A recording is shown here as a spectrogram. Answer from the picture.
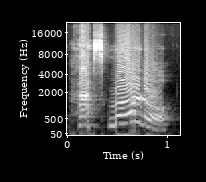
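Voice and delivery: loud, high, slow call; hearty mocking shout; shouted with laughter. A narrator's reading. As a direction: boom it out, about to laugh. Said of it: "breaking into a short shout of laughter".

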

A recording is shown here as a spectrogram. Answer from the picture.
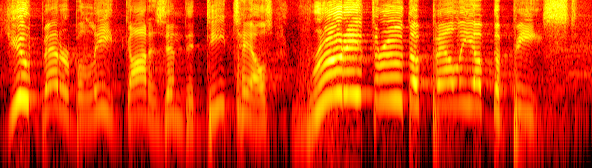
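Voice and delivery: loud, high, driving preacher delivery; full-force preaching. Real, not acted. Preacher warning the congregation God will act, full-force preaching. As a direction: preach it with booming urgency, stretching key phrases.

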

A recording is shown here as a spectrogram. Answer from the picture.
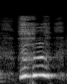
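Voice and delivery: sudden high burst of laughter. Real, not acted. Remembering his mates showing up, a high loud laugh. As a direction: squeal a laugh.

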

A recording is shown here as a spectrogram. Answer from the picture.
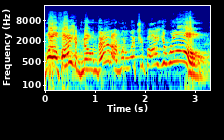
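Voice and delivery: loud, high, rushed mock outrage; retold angry yell, speeding up to the last word; indignant outburst. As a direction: imitate an offended lady exploding mid-thanks. Retold lady angrily storms off.

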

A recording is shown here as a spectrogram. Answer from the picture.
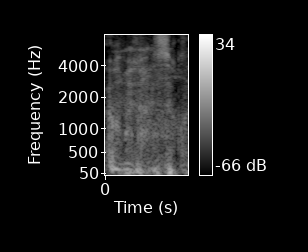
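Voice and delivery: hushed, voiceless marvelling; awed whisper. Acted. Friend imagining walking round the cleaned home, awed whisper. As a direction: whisper it in reverent awe.

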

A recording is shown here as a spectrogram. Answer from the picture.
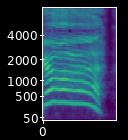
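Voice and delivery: a short high mock scream of terror. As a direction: yelp a quick, hammed-up "Ah!" way up high. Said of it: "He just screams for his life".

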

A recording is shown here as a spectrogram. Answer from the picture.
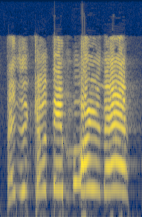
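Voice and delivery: high mock mother voice; imitating his mother. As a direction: play the worried mom. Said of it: "minha mãe ouve assim". (imitando a mãe, voz aguda)

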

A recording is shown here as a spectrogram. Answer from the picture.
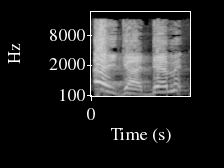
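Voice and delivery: loud, sudden angry outburst. Retold or imitated. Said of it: "[name] real voice".

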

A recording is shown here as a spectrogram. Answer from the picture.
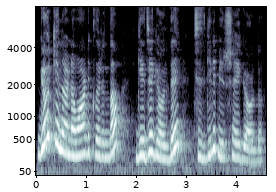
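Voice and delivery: ordinary delivery, nothing marked

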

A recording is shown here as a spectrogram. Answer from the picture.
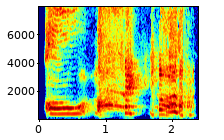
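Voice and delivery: high, loud, very drawn-out mock wail; hammed-up mortified shout. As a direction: stretch it into a laughing cry of embarrassment. Retold mortified reaction, hammed up.

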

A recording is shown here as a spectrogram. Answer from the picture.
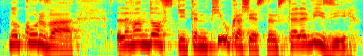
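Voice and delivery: high, indignant cartoon voice; scruffy footballer protesting to the park drunks, high. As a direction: insist on who you are.

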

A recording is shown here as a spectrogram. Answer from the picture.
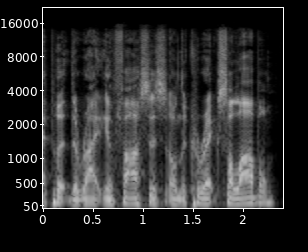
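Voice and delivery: "emphasis" as em-FAH-sis, "syllable" as suh-LAH-bull; wrong-syllable stress. Shown as a demonstration. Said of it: "putting the emphasis on the wrong syllable".

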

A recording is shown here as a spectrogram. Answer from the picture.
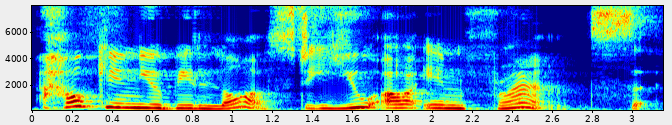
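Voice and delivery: put-on French accent. French Beth tells lost visitor he is in France, French accent. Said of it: "looks like she is a native in France".

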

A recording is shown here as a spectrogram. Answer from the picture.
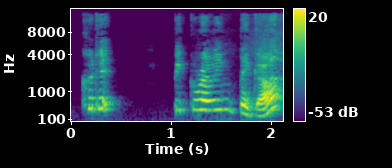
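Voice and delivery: high, alarmed wondering; puzzled and frightened. A narrator's reading. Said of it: "puzzled and frightened".

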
